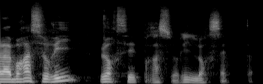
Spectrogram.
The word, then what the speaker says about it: L'Orset: Euh, exactement entre le garage Peugeot et la salle gymnasia à la brasserie Lorsette. Brasserie Lorsette. Lors 7, c'est de l'occient donc on va prononcer et bien sûr, on le prononce correctement.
